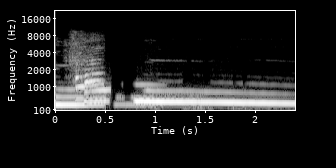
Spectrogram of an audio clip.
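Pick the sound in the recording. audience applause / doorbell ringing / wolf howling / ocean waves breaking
wolf howling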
